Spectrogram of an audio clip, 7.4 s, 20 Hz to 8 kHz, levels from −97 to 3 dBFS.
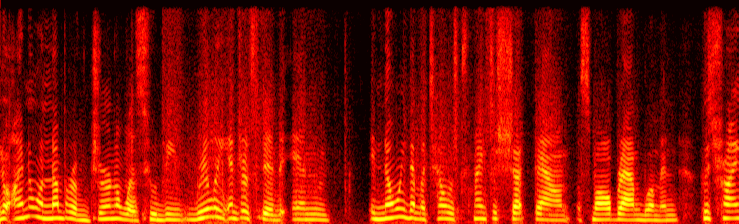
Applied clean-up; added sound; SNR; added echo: neural mask model RNNoise.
